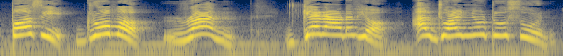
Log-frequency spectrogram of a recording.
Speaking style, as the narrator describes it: once she knew that Medusa was looking at her, she yelled

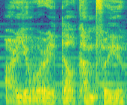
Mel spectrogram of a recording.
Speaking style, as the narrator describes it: Yuretsi murmured, almost asleep herself

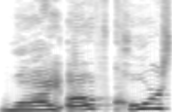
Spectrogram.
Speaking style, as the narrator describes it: exclaimed Willie

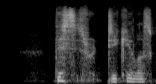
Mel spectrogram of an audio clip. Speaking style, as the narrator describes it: grumbled Friday, from inside her cocoon of blankets

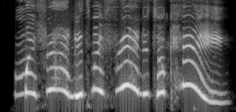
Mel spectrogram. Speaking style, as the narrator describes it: Zulfikar shouted

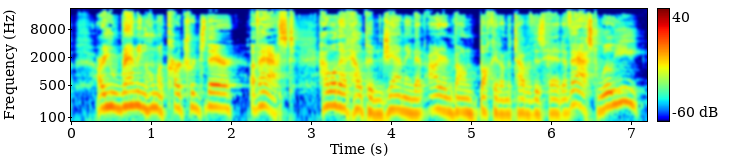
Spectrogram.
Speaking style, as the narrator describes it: cried Stubb

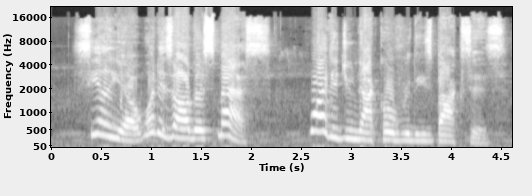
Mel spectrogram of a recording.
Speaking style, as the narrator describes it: Then Priscilla heard someone shout

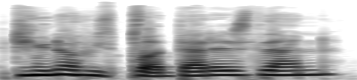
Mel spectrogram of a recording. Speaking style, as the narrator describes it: Remus growled at her, the sound almost identical to the snarling beast behind him

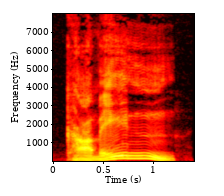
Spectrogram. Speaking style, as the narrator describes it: exclaimed the ghost

